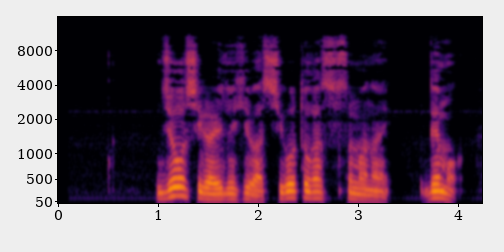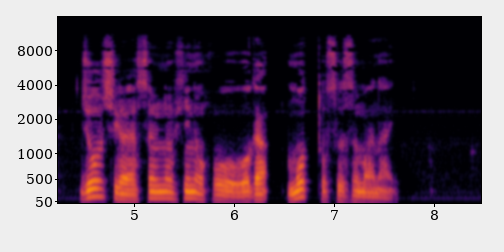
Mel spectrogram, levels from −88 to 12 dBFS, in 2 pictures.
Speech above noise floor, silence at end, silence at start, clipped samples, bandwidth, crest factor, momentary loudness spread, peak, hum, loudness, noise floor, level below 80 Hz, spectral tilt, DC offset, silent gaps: 49 dB; 0.9 s; 1 s; under 0.1%; 11 kHz; 20 dB; 11 LU; -4 dBFS; none; -22 LUFS; -70 dBFS; -58 dBFS; -5 dB/octave; under 0.1%; none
